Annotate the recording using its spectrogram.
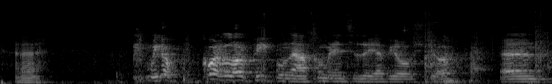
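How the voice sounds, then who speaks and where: Noticeable background noise and audible room echo surround a man with a fairly high pitch. He uses lively intonation and leaves long, frequent pauses. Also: moderate pace, big swings in loudness. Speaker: horse trainer. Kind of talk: tutorial. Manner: halting, many fillers.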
